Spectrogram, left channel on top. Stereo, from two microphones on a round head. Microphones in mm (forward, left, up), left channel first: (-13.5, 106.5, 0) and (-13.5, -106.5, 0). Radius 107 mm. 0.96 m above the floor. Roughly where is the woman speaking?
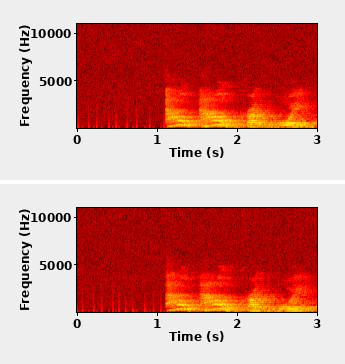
Left.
